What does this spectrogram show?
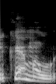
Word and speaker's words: CAML: Произносится по-английски camel, и, собственно, все эти аллюзии на верблюдов.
